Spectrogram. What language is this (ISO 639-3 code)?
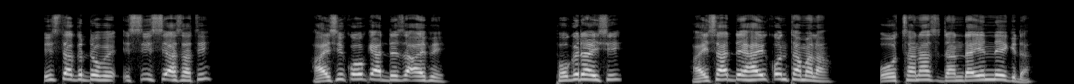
gmv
